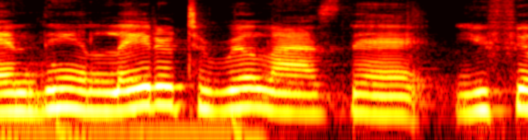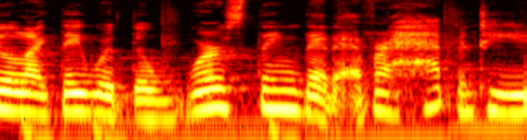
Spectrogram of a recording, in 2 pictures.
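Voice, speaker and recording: Music plays in the background as a woman with a fairly low pitch speaks at a moderate pace with ordinary pitch variation. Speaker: YouTube commentary vlogger. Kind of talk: casual commentary monologue.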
